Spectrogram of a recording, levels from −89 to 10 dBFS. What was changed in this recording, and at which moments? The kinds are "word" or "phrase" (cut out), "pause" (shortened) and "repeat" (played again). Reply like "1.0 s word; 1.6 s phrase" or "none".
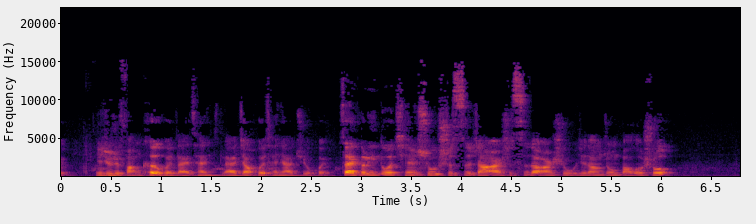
2.7 s pause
